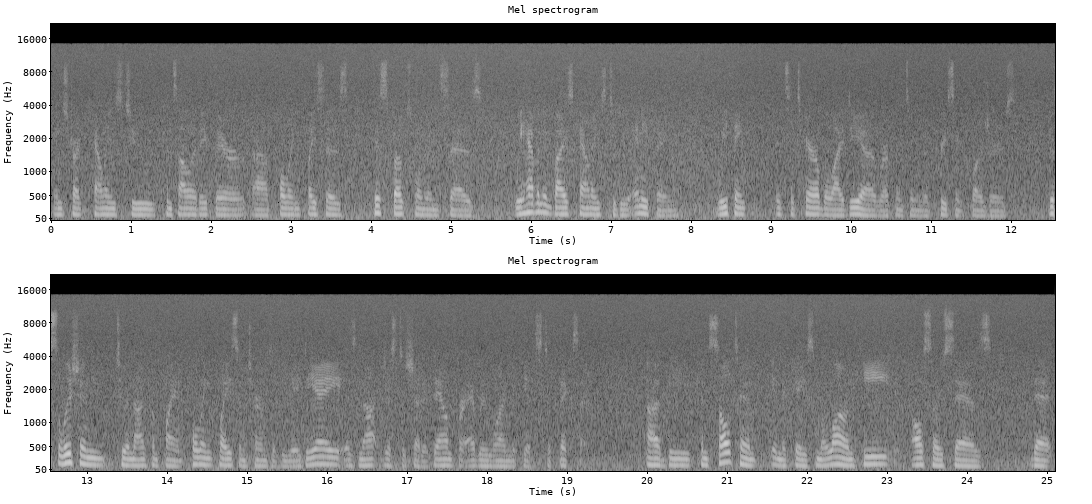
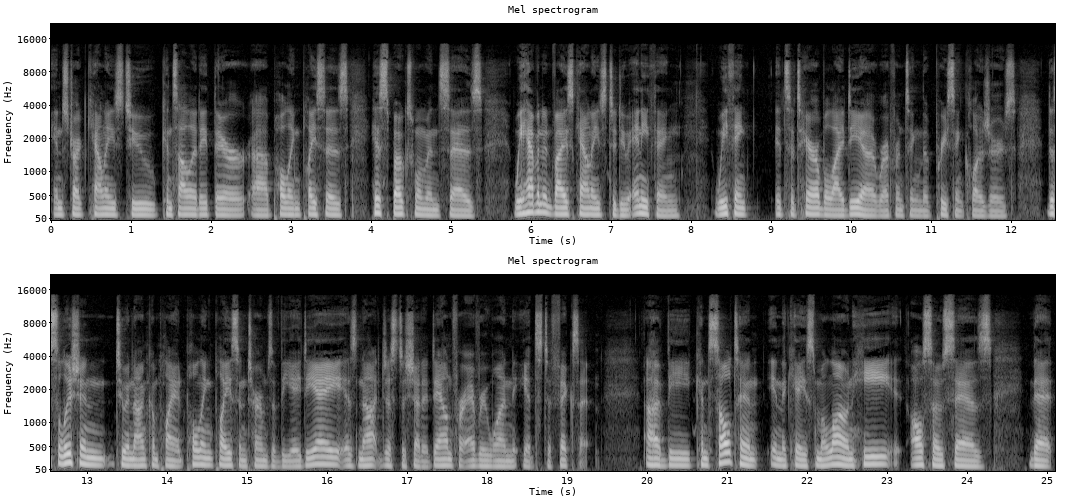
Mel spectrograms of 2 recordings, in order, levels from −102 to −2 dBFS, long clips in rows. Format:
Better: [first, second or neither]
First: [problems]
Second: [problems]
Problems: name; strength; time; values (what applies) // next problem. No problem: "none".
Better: second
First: hiss; loud; throughout; 3 dB below the speech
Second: none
